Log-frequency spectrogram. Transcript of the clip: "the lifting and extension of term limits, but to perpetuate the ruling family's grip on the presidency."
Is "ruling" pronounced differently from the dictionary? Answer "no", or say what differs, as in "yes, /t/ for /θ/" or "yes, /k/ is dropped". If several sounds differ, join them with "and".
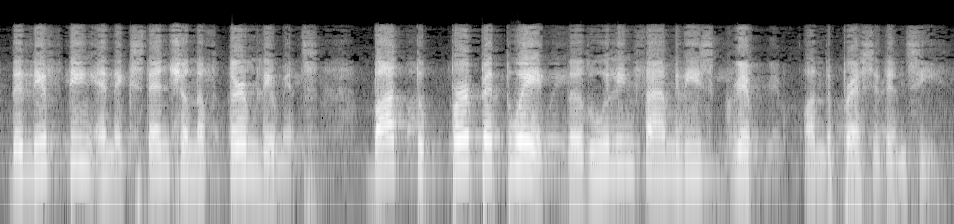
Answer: no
